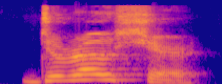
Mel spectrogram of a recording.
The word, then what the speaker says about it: Durocher: Durocher.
